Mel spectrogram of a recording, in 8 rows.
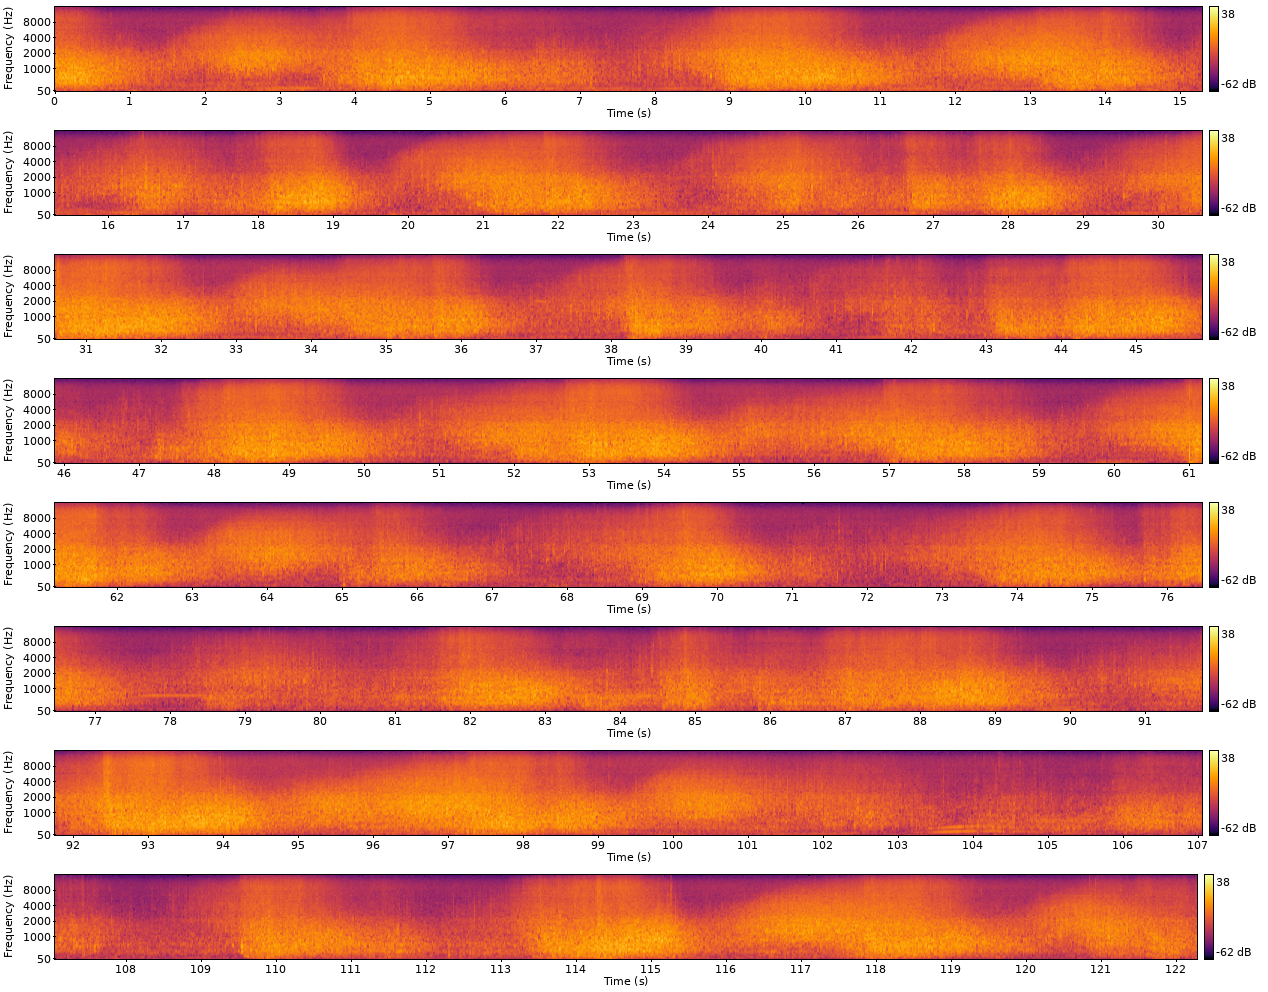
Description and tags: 124-Portsmouth-Pebble-beach-2-minutes
Seaside recording at the Portsmouth beach April 2012, with an Olympus LS-10.
No filtering, no editing.
Just another day with Stout Games!
beach, field-recording, ocean, pebble-beach, pebbles, sea, stones, stout-games, water, waves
